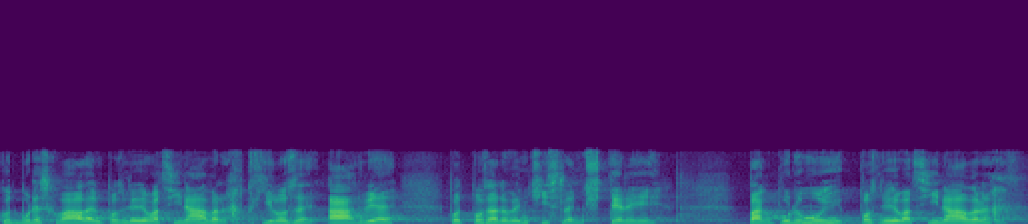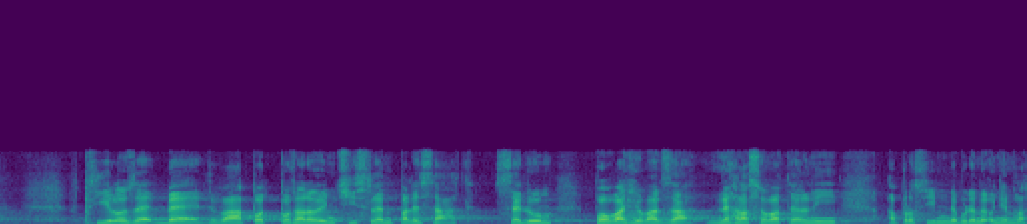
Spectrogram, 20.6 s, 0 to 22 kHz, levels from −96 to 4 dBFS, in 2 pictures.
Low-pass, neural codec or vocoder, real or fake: 7.2 kHz; none; real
